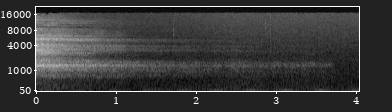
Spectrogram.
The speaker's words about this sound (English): take that deep breath in. And keep going, filling up belly, lungs, chest, and exhale.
